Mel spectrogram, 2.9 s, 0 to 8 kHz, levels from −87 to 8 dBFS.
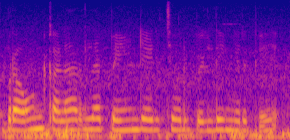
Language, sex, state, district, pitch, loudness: Tamil, female, Tamil Nadu, Namakkal, 215 Hz, -17 LUFS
